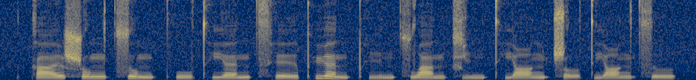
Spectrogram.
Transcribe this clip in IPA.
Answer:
k a˨˦ ɪ̯ ʂ ʊ˦ ŋ t͡s ʊ˥˨ ŋ pʰ u˨˦ t̪ʰ j ɛ˨˦ n t͡sʰ e˨˦ ɪ̯ pʰ ɥ ɛ˥˨ n pʰ i˨˦ n t͡s w a˥˨ n t͡ɕ i˨˦ ŋ t̪ʰ j ɑ˨˦ ŋ ʈ͡ʂ ɤ̰˨˩ t̪ j ɑ˦ ŋ t͡s ɹ̩˦

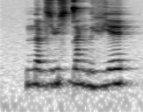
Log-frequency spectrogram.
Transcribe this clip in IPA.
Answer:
n a ɳ z y s d̪ a ŋ ɯ vʲ ɛ

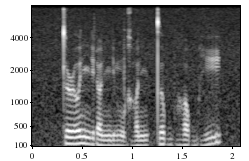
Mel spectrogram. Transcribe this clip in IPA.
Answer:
t ɹ ʊ nʲ ʊ ɾ ɔ nʲ ə m ɡʱ ɔ nʲ ʊ t̪ ʊ bʱ ɔ bʱ i

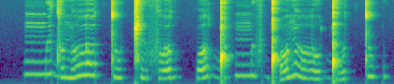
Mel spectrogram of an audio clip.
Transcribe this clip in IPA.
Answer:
mː ɨ˦ d o˨ n lː ɔ˦ tː u˨˩˦ ǁ ɨ˨˩˦ f l ɔ˩˥ d pː ɔ˩˥ l ɡ͡ǃ ɨ˩˥ p mː ɨ˦ f ǃʼ ɔ˩˥ n lː o˨˩˦ ɡ͡ǃ o˨˩˦ tː u˦ p

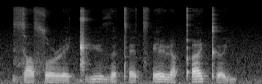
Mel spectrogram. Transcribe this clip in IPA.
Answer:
z i sˤ u ɭ e ɡ͡ǁ y ð ə tʼ ɛ t͡sʼ e ɭ i qʼ i kʼ ə j

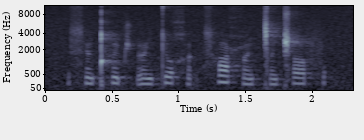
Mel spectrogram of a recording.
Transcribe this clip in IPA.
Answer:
s ə̃˩ ǃʰ ə̃˨ t͡ʃʼ œ̃˩ j t u˨ χ ə̃˩ ʔ t͡sʰ ɒ˥ ħ œ̃˩ ǀ ə̃˩ ǁ ʌ˦ f

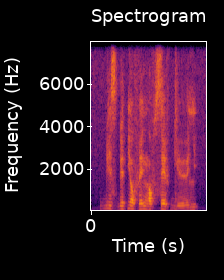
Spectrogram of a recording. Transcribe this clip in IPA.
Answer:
ɓ i˦˨ s ɓ ɪ˧˥ pʲ ɔ˦˨ f e˧˥˧ ŋ ɒ˦˨ f s e˦˨ f bʲ ʉː˩˧ lʲ

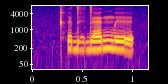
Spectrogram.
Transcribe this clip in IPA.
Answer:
kʰ ɪ d e̤ d ɛ ŋ͡m ɪ

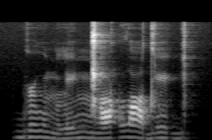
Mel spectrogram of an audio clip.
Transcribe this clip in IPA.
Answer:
b ɹ u˥˩ n l e˨˥ ŋ͡ǁ ɒ˨˥ ɡ ðˤ i˥˩ d e˥˧ ɡ

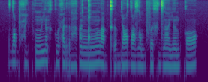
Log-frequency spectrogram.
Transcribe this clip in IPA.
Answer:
dˤ ʉ b ħ i̤ pʰ ũ j ə̃ x k u ħ ə r a̤ ʔ ã ŋ͡ǃ ũ lˠ a b kʼ ə b ɾ i dˤ a zˤ ə̃ b f ə x d͡z ã j ə̃ b k ɔ

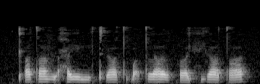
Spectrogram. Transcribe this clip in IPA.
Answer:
kʼ ɛ tˤ e v ḛ ħ e mʲ ɯ tʼ øː tˤ ɡ͡b ḛ tˤ l ɤ l qʷ əː fʲ əː tˤ ə

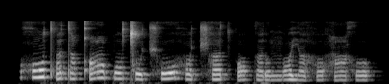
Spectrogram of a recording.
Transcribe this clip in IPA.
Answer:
x ɔ tʼ ɐ t ɐ qʼ ɑ p ɔ ǀ o t͡ʃʰ o h ɔ t͡ʃʰ ɐ t͡sʼ ɔ k ɐ ɾ o ŋ ɔ j ɐ h ɔ h ɑ x o

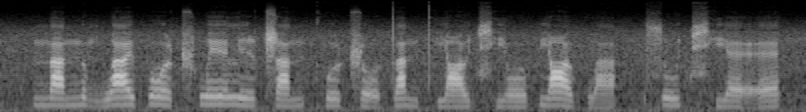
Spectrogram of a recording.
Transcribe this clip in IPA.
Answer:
n̪ a˧˥ n ʊ̰˨˩ ŋ w a˥ ɪ̯ p o˥˩ ʊ̯ ʈ͡ʂʰ w e˥ ɪ̯ l i˧˥ ʈ͡ʂ a˧˥ n t̪ʰ u˧˥ ʈ͡ʂ o̰˨˩ ʊ̯ t̪ a˥˩ n t̪ʰ j ɑ˧˥ ʊ̯ t͡ɕʰ j o˧˥ ʊ̯ p j ɑ˥˩ ʊ̯ k w ä˩ | s u˧˥ t͡ɕʰ j ɛ̰˨˩˦

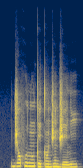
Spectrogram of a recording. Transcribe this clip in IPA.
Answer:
d͡ʒ ɔ˦ f u˦ l ũ˦ t e˧ t ɔ̃˧ d͡ʒ ɛ̃˦ d͡ʒ eː˨ l i˧

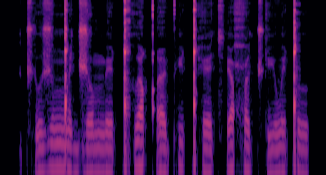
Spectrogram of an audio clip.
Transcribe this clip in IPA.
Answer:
t͡ʃʼ u ʒ u ŋ͡ǃ ʏ d͡ʒ o m ø ǃʰ u qʼ y pʼ y ǃʰ ø t͡sʼ ø ħ u t͡ʃʼ y w ʏ ǃ u

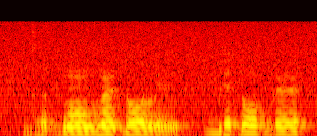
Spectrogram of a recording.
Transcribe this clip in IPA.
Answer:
ɡʱ ə˨ ɡ͡b õ˦ v œ̃˦ ɗ o˦ l ɪ˨ | ɡ͡b ɪ˦ ɗ o˦ b ø˦

